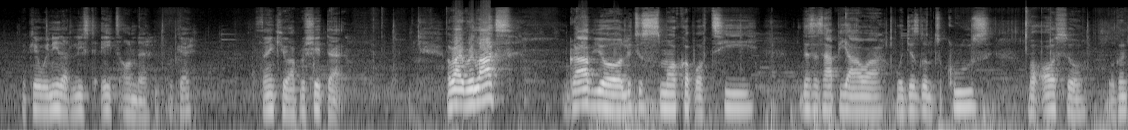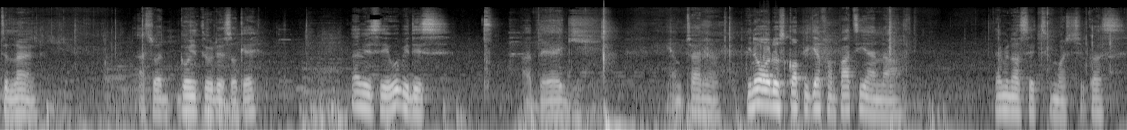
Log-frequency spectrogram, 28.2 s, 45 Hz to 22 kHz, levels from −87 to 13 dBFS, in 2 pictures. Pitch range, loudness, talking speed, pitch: 100-125 Hz, -15 LUFS, 160 wpm, 110 Hz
